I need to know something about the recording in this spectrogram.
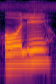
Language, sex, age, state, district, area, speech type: Kashmiri, male, 30-45, Jammu and Kashmir, Ganderbal, rural, read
